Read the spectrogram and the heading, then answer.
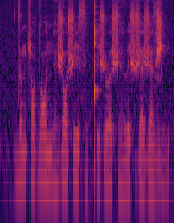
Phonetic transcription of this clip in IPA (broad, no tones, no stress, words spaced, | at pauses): dəŋɬɔ dɔɲɛ̤ ʒɔʃ isi̤ ǃiʃɹəʃɛ̤ðiʃ ʒɛʒɛzʐi̤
